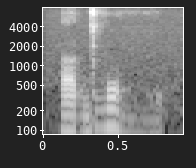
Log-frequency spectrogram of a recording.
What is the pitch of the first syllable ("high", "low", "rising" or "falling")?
low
